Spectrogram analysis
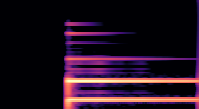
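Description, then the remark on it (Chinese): A single meditation bell is struck after a moment of silence to mark the end of a meditation session, its clear, layered tone ringing on and fading only slightly. The bell is heard alone, with no voices. “当你听到铃声时，可以轻轻地睁开眼睛，花点时间，慢慢有意识地从冥想状态中回来。”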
